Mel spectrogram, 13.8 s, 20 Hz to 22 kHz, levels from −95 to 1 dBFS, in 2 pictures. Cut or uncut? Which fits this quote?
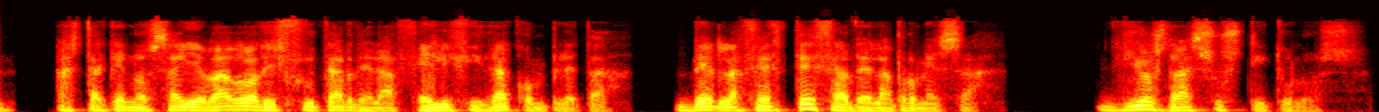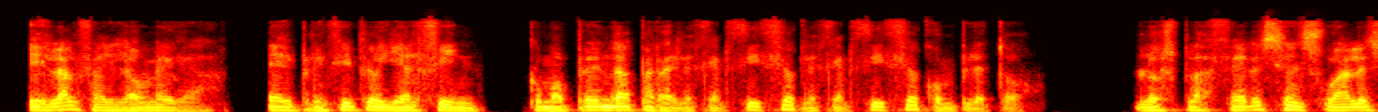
cut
